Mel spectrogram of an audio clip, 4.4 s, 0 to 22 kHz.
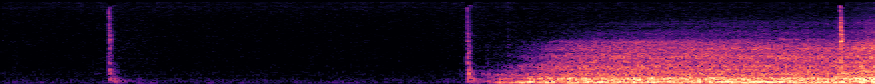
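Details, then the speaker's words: Ford Focus Mk2 (ST225) cabin heater blower: switch clicks on settings one and two with no fan, then blower rushes in on higher setting; only settings three and four work, fixed by replacing the heater fan resistor behind the glove box. "on my car you can hear that the fans don't kick in on the first and second settings they only work on the third and fourth if your fans aren't working in this manner you'll probably need to change this part which is the fan resistor"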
